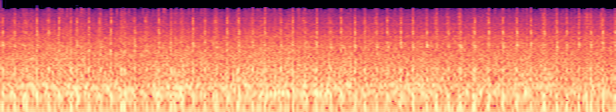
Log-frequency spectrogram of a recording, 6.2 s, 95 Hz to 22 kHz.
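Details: Knock inside engine of Suzuki Address 110 scooter: fast rattly knock over running engine, unchanged with variator rollers removed; appears as engine warms, owner suspects piston or wrist pin. Crank 11373 km, Nice Riche crank, S.M.R. piston kit 6392 km, NSK bearings.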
